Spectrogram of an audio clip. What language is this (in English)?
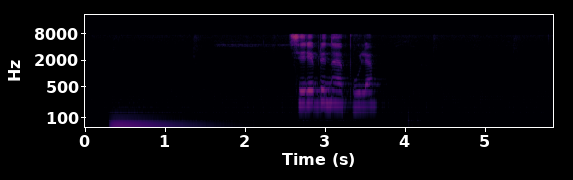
Russian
